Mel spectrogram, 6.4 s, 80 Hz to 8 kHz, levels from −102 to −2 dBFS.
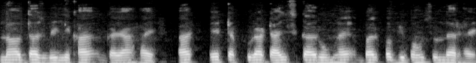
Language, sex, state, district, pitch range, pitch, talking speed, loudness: Hindi, male, Chhattisgarh, Balrampur, 115-125 Hz, 120 Hz, 190 wpm, -20 LUFS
